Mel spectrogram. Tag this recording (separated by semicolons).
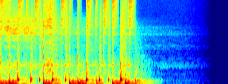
bass; beat; dance; drum; drum-loop; groovy; hard; jungle; kick; loop; percussion-loop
